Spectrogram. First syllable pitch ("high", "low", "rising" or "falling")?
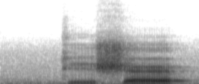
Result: high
